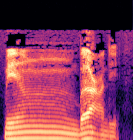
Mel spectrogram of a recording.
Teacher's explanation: dibacanya mim bunyi m tapi samar, tetap bibirnya enggak nutup rapat. Mim ba'di. Jadi ada unsur iklab ini ada unsur m-nya dan ada unsur ng-nya samar.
